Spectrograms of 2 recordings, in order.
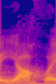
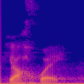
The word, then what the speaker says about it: Yahweh: When you trace out the roots, and by the way, Yahweh is now what most scholars, high probability, believe this is the pronunciation of this name, Yahweh. It's kind of an aspirant sound, Yahweh.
